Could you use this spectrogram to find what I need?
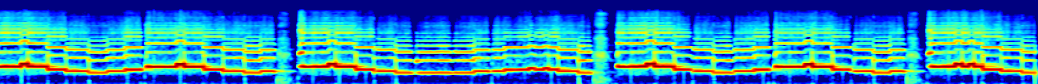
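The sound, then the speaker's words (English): A boy plays a bright, lilting melody alone on a penny whistle, clear, in repeating phrases separated by brief breaths, with no voices. “until the boy touched the penny whistle to his lips and he began to play.”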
